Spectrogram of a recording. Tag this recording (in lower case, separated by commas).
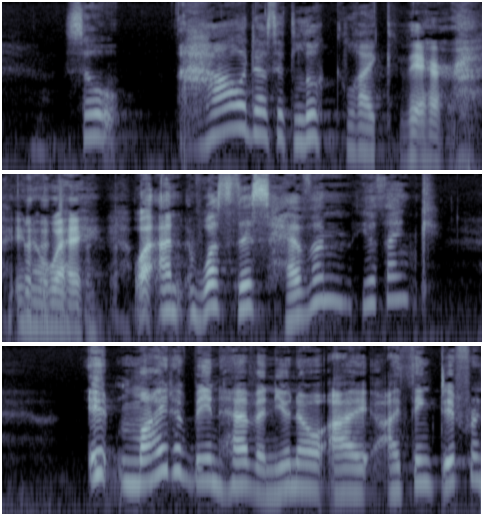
conversation, speech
